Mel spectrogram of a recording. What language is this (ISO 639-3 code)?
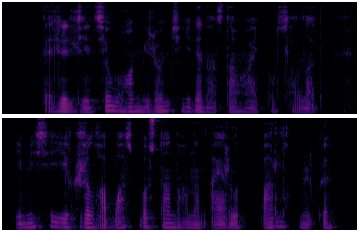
kaz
